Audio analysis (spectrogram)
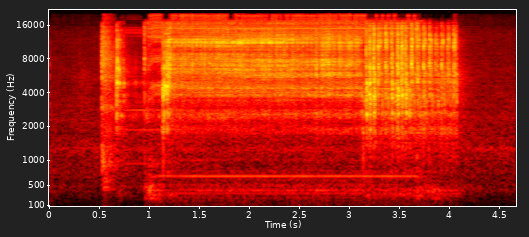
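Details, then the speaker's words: Suzuki GSXR 600 build at key-on: about three seconds of high whirring with rapid uneven clicks, then silence; noise earlier thought to be the fuel pump comes from another mechanism that may be working as intended, not confirmed. "Yeah, it's still definitely funky. That noise that I've been hearing, okay, that's really interesting."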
